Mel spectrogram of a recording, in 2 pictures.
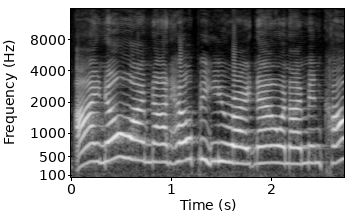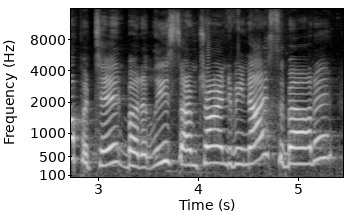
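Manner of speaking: put-on high, whiny-kid style plea; high-pitched mock helplessness; childlike pleading. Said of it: "that's a little bit like".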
